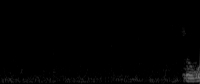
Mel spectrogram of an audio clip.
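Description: Near silence: room tone with a few faint clicks, then a man's voice starts right at the end.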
